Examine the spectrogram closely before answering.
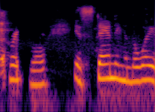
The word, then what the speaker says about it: Crapo: current chairman in Idaho, I pronounce his last name Crapo, it's actually Crapo, is standing in the way of even this being discussed.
